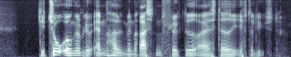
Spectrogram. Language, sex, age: Danish, male, 20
